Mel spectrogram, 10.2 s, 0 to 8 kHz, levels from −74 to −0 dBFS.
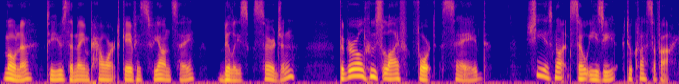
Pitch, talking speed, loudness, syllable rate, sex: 120 Hz, 125 wpm, -19 LUFS, 4.6 syllables/s, male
